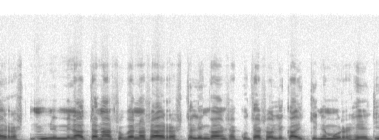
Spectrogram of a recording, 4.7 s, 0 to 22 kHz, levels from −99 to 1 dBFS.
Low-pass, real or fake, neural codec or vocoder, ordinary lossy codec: 19.8 kHz; real; none; none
